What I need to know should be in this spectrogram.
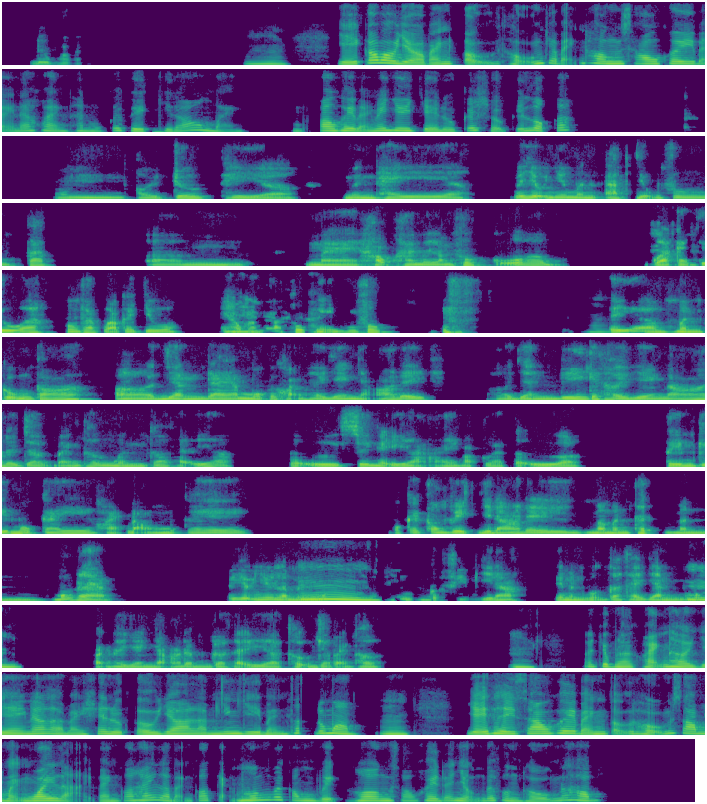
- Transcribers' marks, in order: other background noise; tapping; unintelligible speech; chuckle
- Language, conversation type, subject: Vietnamese, podcast, Làm sao bạn duy trì kỷ luật khi không có cảm hứng?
